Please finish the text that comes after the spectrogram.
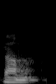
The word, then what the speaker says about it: Rama: left his body, so although the a of Rama is Vamana, and we pronounce it as simple Rama, but when he was crying, chanting Rama's names, so he was um emphasizing on the end part, Hey Ram, Hey Ram, Hey Ram.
